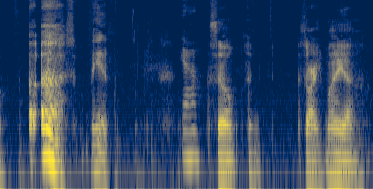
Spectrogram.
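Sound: throat clearing and coughing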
